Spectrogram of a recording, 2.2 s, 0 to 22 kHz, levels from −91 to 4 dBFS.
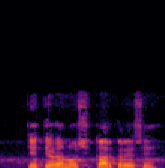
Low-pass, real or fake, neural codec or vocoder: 9.9 kHz; real; none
